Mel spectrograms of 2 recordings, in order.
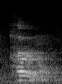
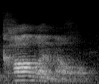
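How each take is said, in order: First: It is said as two syllables, like kernel. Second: It is said as three syllables, as spelled. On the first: The speaker calls it right. "we would say colonel" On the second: The speaker calls it wrong. "we don't say colonel"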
